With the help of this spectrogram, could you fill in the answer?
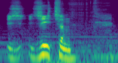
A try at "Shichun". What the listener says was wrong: Chun! There's no J sound. There's no J sound anywhere in there. There's no J anywhere in that name. Shi-chun. The XI is just a sh. Shi-chun.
